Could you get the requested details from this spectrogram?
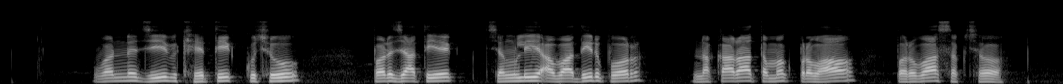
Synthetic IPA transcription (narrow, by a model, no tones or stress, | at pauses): ʋənːd͡ʒibkʰet̪ikːut͡ʃʰu | pəɾd͡ʒat̪iek̚ | d͡ʒəŋɡlia̰bad̪iɾpəɾ | nəkaɾat̪əməkpɾəbʱaw | pəɾbasəkt͡ʃʰə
